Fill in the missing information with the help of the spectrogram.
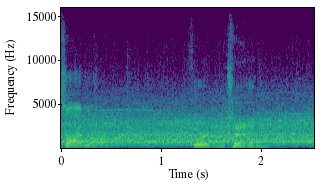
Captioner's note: cheering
